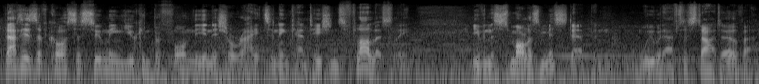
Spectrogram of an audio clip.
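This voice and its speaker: Measured scholar-mage read by a man, archaic diction, steady music underneath. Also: mid-range voice, natural voice. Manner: stately, archaic phrasing. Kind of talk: reading game dialogue aloud.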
